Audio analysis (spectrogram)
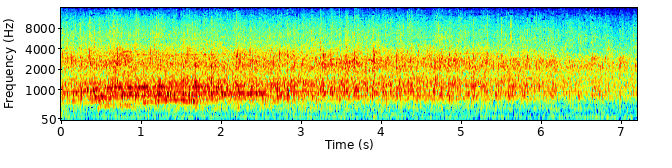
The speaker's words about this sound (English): Can we just give the Lord a clap?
